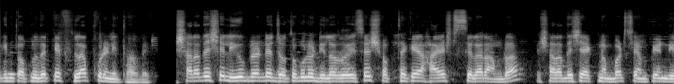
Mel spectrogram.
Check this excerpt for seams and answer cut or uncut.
cut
